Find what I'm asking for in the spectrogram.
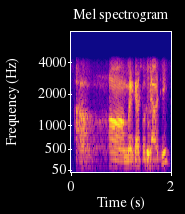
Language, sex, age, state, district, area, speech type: Odia, male, 30-45, Odisha, Sambalpur, rural, conversation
